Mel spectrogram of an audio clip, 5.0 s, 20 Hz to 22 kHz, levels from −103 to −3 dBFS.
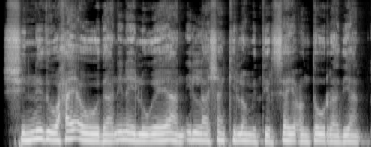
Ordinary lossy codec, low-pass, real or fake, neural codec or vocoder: none; none; real; none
